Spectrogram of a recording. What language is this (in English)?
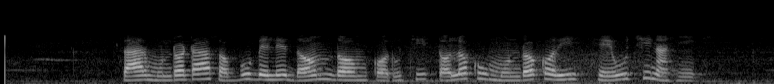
Odia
